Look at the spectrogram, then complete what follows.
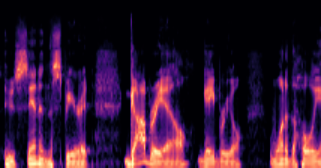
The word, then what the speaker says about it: Gabriel: that you're saying that Gabrielle I mean you're correcting yourself that's how it's pronounced but how what do you mean it's that's how it's pronounced that's how it's pronounced in Hebrew Gabrielle Gabriel we say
